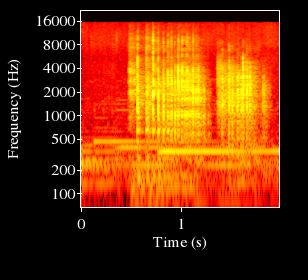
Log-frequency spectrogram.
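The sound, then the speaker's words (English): Real dice rattle and clatter across a table in two quick bursts of small, hard clicks, moderately loud over a faint steady hum, with no one speaking. “I'm gonna use my real dice this time.”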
